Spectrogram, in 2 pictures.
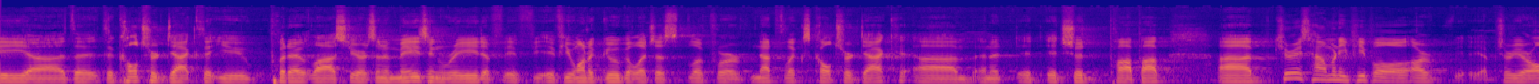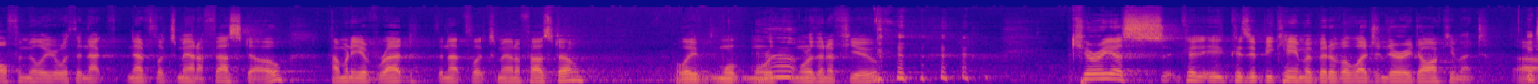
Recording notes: This episode is live from the C2 conference in Montreal.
